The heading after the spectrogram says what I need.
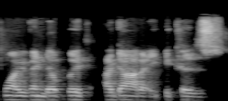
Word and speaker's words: Agaré: And so we've adopted the name for our brand of Agaré, which is A-G-A-R-E, with an acute accent on the E.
